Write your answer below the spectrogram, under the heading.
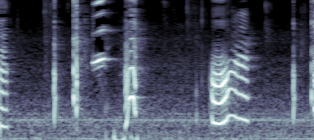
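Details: Pair of Indian ringneck parakeet brothers exchanging calls: scattered dry clicks, a brief harsh squawk, then a wavering, nasal, harmonic squeal lasting about a third of a second, with a faint background hum.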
